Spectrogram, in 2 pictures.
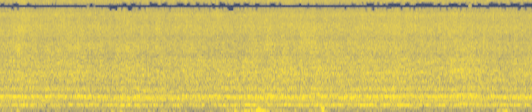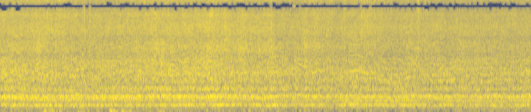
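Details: Constant buzzing of bees at work pollinating, a sustained tonal hum with a stacked upper harmonic, steady in loudness over sixteen seconds, with occasional low bumps of wind or movement.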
